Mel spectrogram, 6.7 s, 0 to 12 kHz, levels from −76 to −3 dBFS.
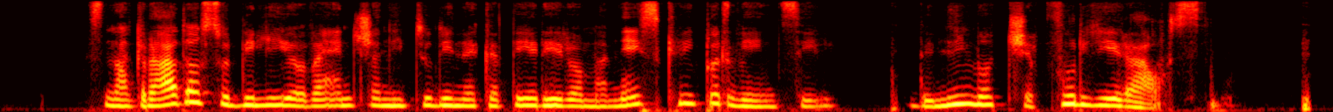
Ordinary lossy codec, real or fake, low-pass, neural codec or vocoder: none; fake; none; codec, 24 kHz, 1.5 kbps, HILCodec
